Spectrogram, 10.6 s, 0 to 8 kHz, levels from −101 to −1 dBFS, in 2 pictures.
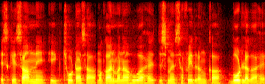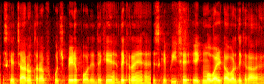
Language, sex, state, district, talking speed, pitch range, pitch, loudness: Hindi, male, Bihar, Begusarai, 190 wpm, 115-140 Hz, 130 Hz, -22 LUFS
